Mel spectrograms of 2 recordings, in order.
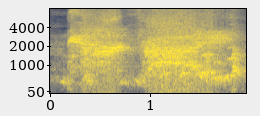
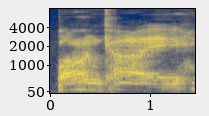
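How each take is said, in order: First: It is shouted very loudly. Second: It is said quietly and calmly.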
